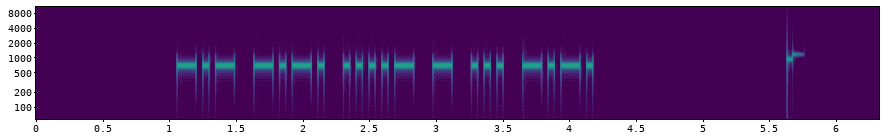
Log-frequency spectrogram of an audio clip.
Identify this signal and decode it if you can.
Morse code, heard as a keyed tone, about 25 wpm, 700 Hz. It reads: KC4TSC
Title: USA Call Signs - 6 Characters - 4x Character Spacing - 25wpm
